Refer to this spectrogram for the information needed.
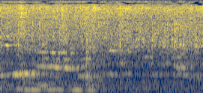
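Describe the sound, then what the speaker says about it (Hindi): Jackfruit fries in a pan, a steady broadband sizzle filling the brief moment without pause. "और हमारा कटहल भी फ्राई हो चुका है"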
